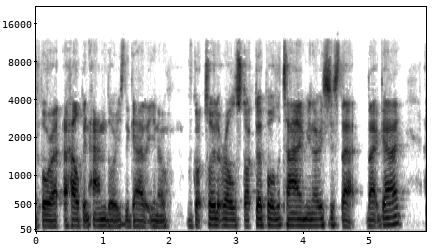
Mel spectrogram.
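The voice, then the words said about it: Welsh accent. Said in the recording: “if you can't tell by the accent, I'm not from Australia, I'm from Wales”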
